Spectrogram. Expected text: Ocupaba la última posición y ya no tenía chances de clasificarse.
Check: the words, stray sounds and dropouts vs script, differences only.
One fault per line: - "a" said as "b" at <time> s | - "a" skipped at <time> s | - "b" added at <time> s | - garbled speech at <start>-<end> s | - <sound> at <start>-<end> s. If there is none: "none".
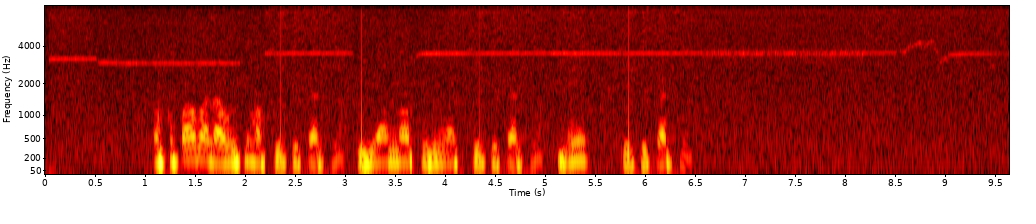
- "posición" said as "clasificarse" at 2.3 s
- "chances" said as "clasificarse" at 4.3 s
